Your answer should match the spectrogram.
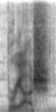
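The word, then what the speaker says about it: brioche: This bri ash. O is different than osh. O. Do you hear bio? So many recipes of bri. No. Osh. He's definitely saying ash.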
